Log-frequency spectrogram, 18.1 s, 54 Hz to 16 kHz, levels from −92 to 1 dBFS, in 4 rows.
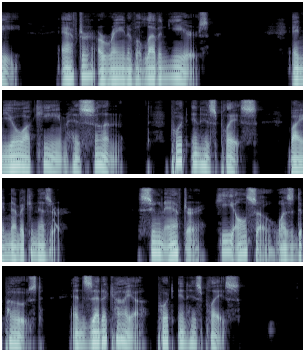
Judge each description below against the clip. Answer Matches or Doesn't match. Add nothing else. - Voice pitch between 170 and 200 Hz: Doesn't match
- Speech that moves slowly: Matches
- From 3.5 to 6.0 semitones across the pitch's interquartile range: Doesn't match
